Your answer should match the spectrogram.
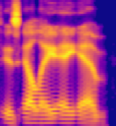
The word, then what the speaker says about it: Islam: the root meaning of the Arabic word Islam pronounced is laam to the one true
